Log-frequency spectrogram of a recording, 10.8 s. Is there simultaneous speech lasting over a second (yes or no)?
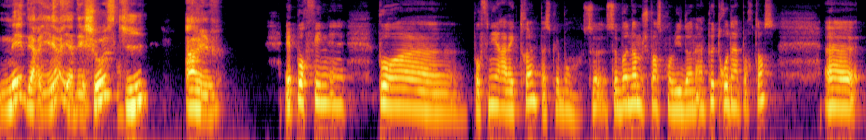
no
